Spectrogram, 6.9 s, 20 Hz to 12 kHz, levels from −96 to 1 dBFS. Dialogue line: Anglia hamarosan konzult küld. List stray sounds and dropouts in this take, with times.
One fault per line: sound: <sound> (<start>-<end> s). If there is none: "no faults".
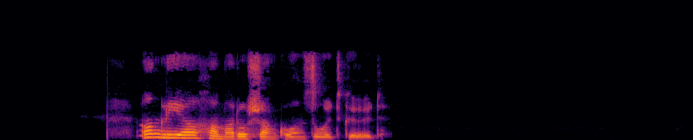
no faults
